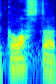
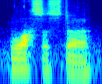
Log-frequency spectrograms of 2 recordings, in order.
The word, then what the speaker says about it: Gloucester: Like Gloucester is Gloucester, not Gloucester. Right.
